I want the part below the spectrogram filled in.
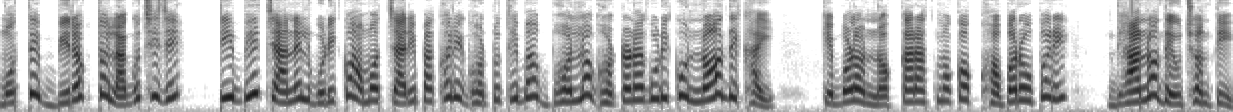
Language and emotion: Odia, angry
